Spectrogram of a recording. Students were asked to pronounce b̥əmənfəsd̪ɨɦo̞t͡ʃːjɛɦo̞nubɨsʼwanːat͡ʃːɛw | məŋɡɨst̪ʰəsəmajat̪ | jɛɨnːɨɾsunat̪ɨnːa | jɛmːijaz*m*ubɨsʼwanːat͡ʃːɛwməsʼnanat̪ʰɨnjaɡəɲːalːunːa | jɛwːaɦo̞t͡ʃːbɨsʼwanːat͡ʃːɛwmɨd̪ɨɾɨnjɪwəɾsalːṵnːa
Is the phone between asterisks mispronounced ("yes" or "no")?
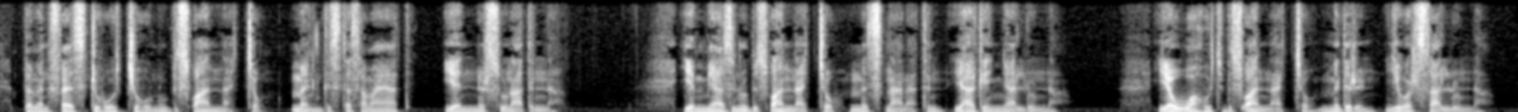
yes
